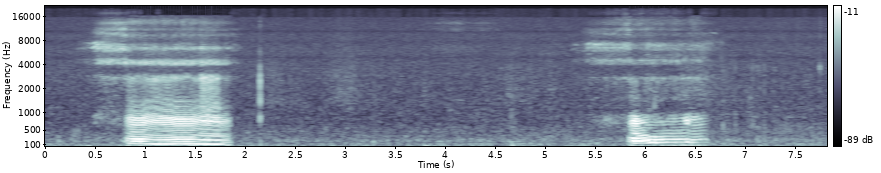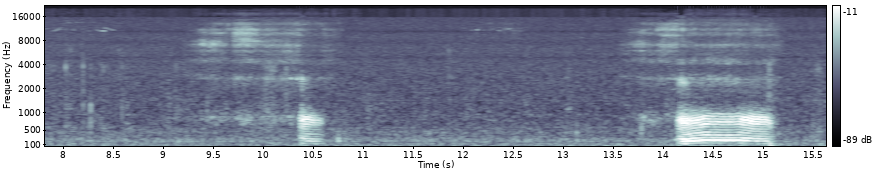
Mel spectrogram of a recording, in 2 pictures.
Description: Luna sleeping and snoring with eye open.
